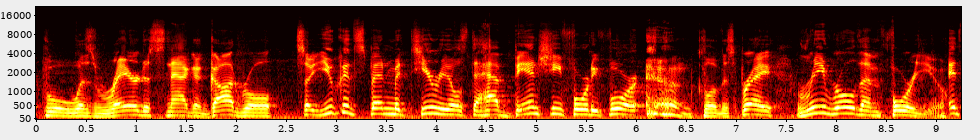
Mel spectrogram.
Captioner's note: ahem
